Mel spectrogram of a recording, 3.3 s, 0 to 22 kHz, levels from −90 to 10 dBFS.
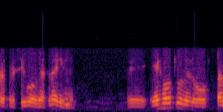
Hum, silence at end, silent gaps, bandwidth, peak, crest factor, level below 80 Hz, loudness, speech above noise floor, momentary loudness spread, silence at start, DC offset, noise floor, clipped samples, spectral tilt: none; 0 s; none; 4 kHz; -10 dBFS; 16 dB; -78 dBFS; -27 LUFS; 37 dB; 10 LU; 0 s; under 0.1%; -63 dBFS; under 0.1%; -7.5 dB/octave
